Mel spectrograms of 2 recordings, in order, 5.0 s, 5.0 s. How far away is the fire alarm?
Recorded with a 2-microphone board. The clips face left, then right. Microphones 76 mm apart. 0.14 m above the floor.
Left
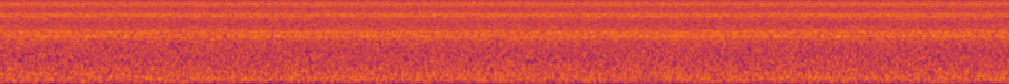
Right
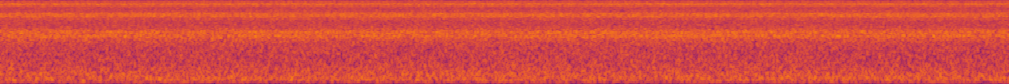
I don't hear a fire alarm.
